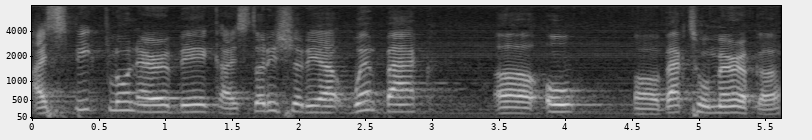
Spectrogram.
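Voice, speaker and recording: A man with a high pitch talks at a moderate pace, his pitch varying in an ordinary way. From California. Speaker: entrepreneur and workshop speaker. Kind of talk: conference talk. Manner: casual, joking.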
